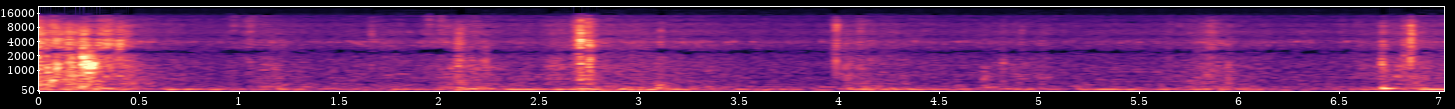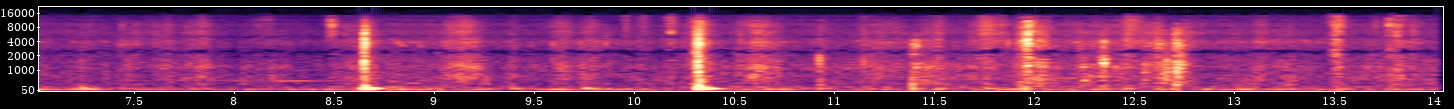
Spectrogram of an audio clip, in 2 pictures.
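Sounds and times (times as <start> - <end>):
light taps and rustles: 6.7 - 14.0.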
